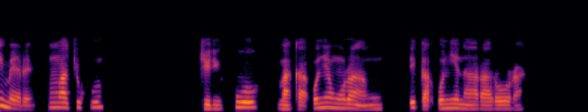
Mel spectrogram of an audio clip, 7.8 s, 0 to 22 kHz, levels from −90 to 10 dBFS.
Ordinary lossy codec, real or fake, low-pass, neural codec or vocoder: Opus, 24 kbps; fake; 5.4 kHz; codec, 24 kHz, 1.2 kbps, DualCodec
